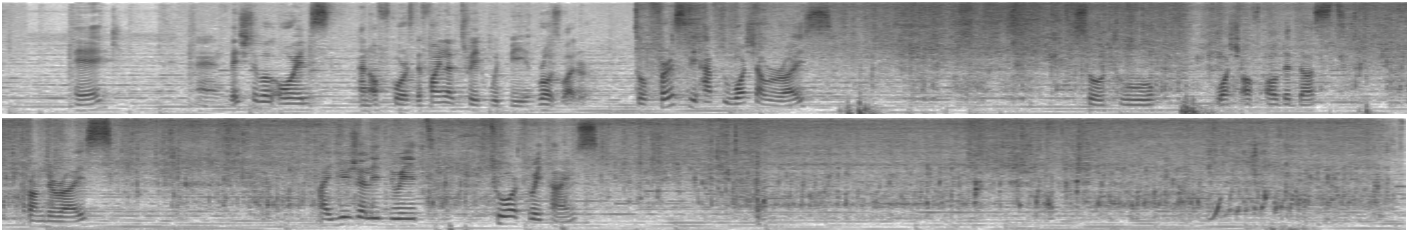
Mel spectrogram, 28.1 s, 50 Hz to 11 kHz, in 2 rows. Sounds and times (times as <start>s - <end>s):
Music: 0.0s - 28.0s
Speech: 0.7s - 1.2s, 2.0s - 8.4s, 10.8s - 13.5s, 14.3s - 15.2s, 17.2s - 20.0s
Sink (filling or washing): 6.4s - 28.0s
Water tap, faucet: 6.4s - 28.0s.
